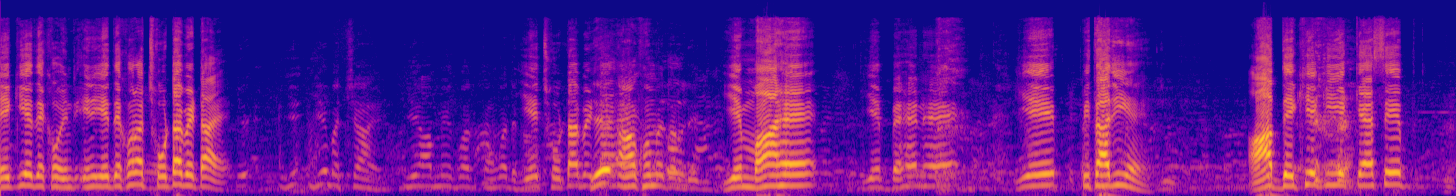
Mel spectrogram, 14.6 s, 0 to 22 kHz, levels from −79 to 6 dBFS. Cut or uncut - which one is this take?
uncut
